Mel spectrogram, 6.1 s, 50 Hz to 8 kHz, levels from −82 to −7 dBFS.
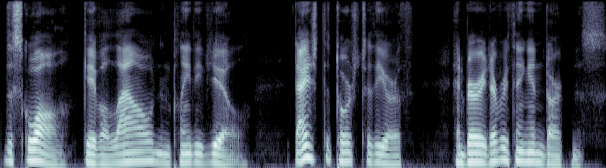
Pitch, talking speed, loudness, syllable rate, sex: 110 Hz, 190 wpm, -21 LUFS, 5.1 syllables/s, male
